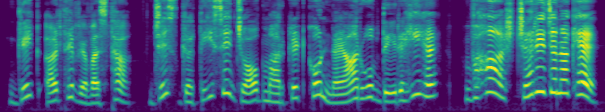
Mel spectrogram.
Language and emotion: Hindi, surprised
